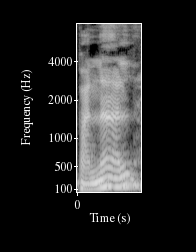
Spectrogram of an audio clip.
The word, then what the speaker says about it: panal: The word panal has the stress on the last syllable. Panal.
